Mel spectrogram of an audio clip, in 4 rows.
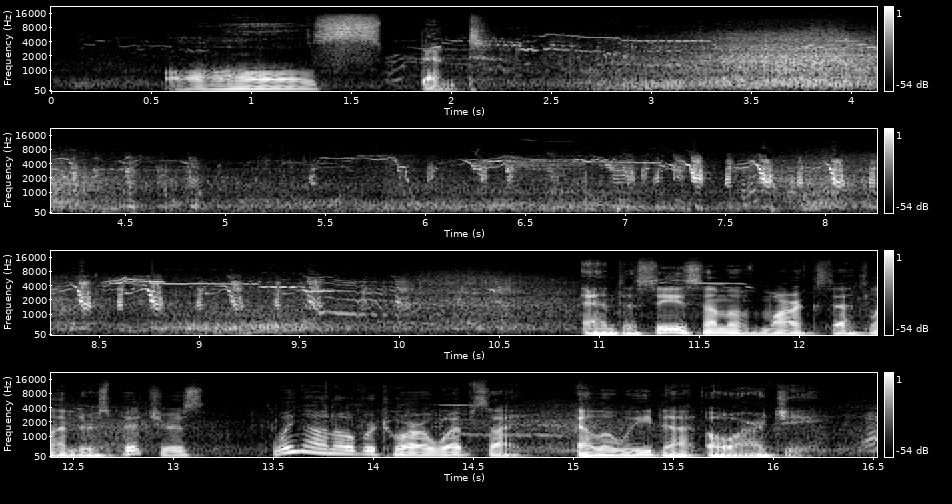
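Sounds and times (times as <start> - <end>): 
blackback gulls and herring gulls calling: 0.0 - 16.5
low ambient noise: 0.6 - 2.3, 10.9 - 16.5
speech: 0.6 - 2.4, 10.9 - 16.3.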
